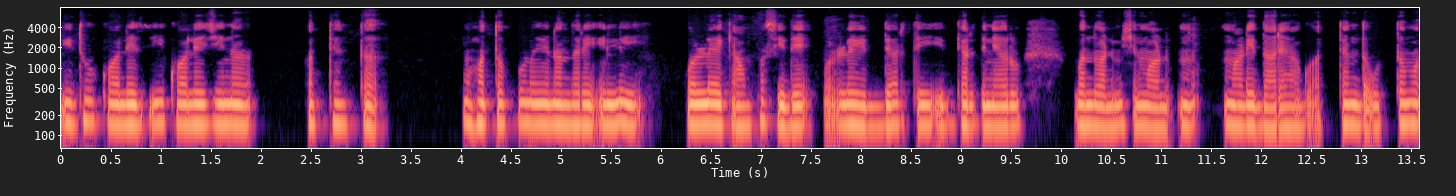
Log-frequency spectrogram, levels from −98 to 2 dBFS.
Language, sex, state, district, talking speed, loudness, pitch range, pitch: Kannada, male, Karnataka, Bijapur, 95 wpm, -21 LUFS, 140-150 Hz, 145 Hz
